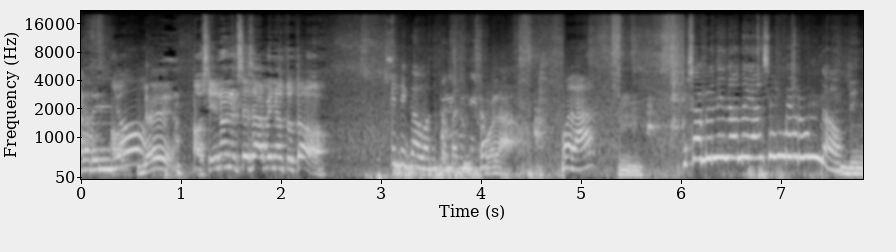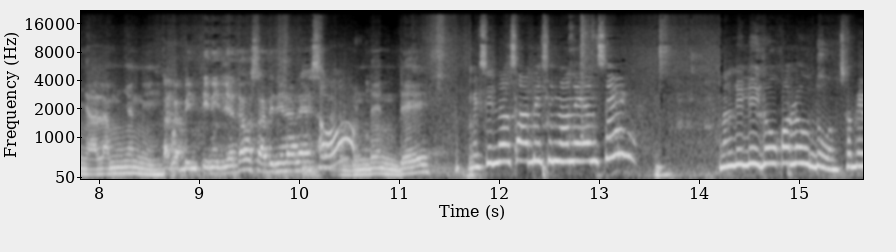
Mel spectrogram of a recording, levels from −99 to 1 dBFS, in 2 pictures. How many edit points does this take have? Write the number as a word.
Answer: one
